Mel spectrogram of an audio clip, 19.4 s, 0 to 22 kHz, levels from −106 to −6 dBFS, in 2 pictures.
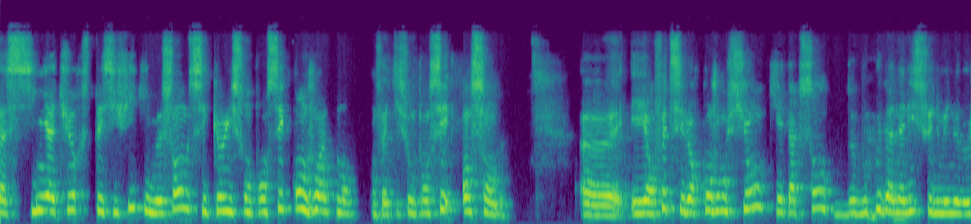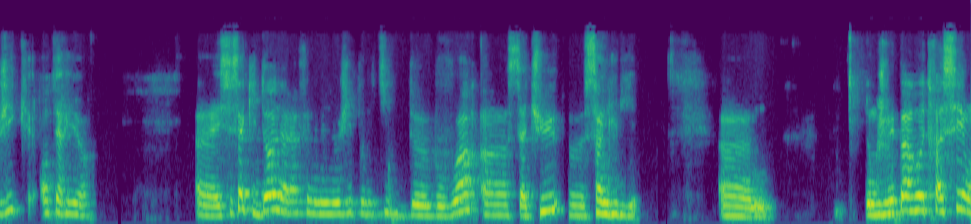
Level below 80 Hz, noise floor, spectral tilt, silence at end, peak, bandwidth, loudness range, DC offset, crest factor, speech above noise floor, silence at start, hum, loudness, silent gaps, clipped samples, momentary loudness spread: -70 dBFS; -75 dBFS; -4.5 dB/octave; 0 s; -8 dBFS; 12.5 kHz; 2 LU; under 0.1%; 16 dB; 51 dB; 0 s; none; -25 LUFS; 10.88-10.92 s; under 0.1%; 10 LU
